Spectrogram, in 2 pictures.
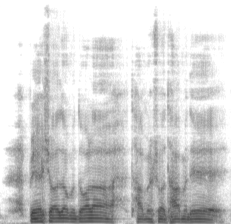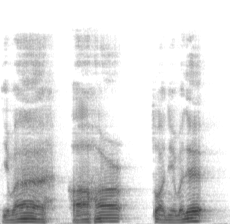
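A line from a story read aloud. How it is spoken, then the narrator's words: Sighing. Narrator (Chinese): 他叹了一口气说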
